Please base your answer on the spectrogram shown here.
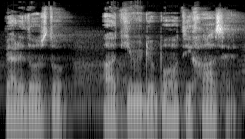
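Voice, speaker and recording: A man's voice: on the low side, monotone, warm tone. A man narrating a dramatic first-person story in an emotional, solemn, devotional manner. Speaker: channel narrator. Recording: reverberant with background music.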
